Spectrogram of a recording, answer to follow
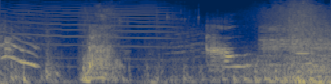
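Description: A short high-pitched cry that rises and then falls, a sharp hit, then another brief falling cry, over a steady held tone.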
